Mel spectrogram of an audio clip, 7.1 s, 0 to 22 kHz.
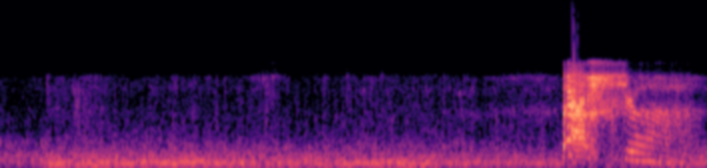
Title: First sneezing of 2011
